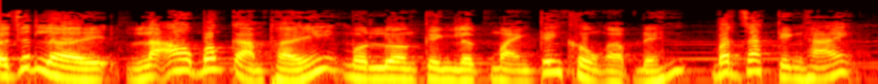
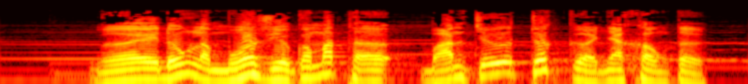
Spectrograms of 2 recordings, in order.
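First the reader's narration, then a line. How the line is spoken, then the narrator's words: Sneering. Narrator (Vietnamese): Phác Ma Thiên cười khẩy nói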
